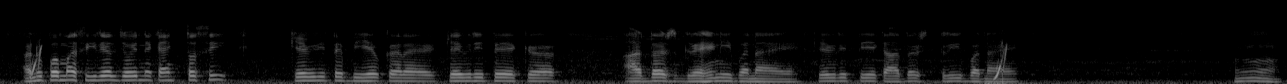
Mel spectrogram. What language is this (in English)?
Gujarati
